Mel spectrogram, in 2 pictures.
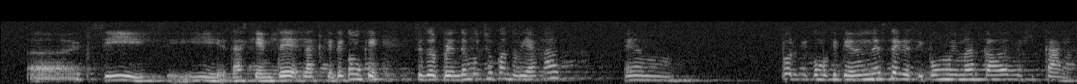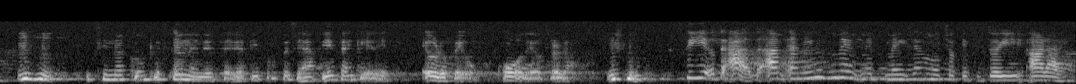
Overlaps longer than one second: none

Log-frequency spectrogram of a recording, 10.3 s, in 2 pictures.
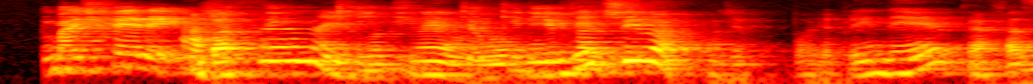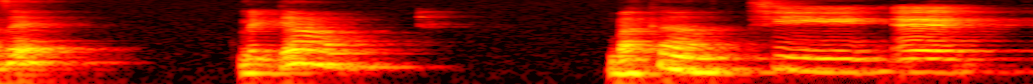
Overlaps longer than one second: present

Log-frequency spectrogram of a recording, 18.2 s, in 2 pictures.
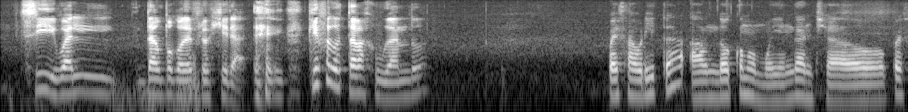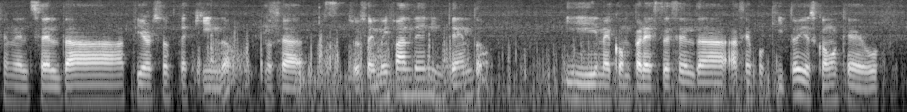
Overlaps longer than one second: none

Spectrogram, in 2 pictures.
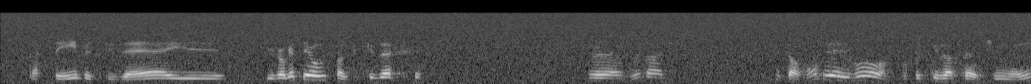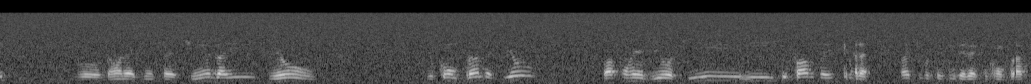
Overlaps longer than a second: none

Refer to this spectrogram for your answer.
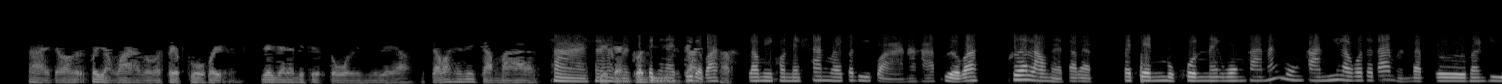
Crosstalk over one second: present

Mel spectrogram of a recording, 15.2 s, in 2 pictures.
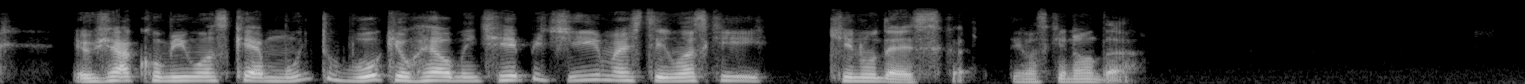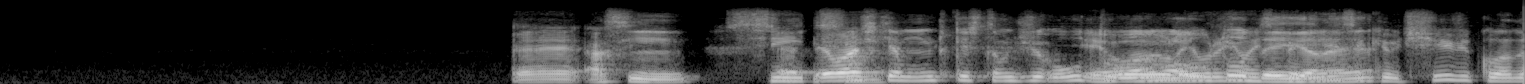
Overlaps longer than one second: present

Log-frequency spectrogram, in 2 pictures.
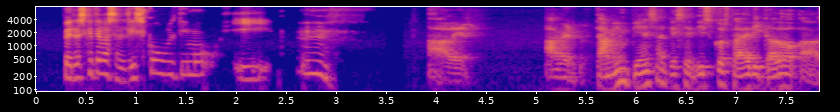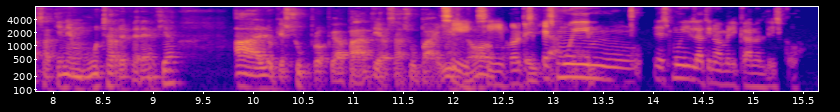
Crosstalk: present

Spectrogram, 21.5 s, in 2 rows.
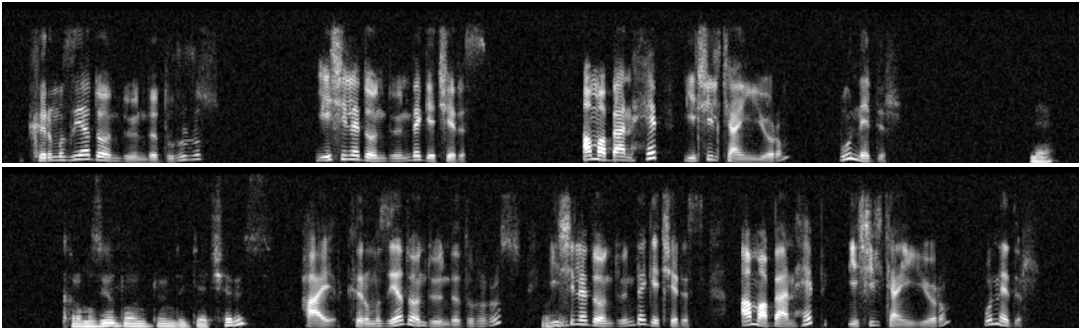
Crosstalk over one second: none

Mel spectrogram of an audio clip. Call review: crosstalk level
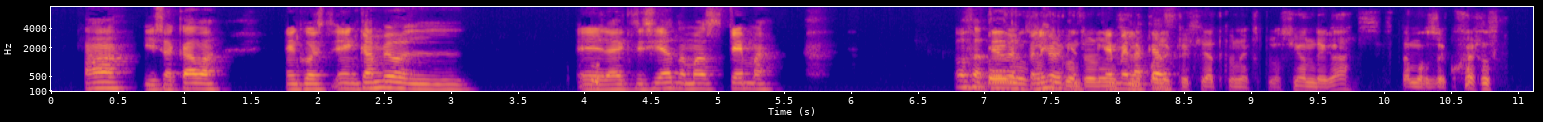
present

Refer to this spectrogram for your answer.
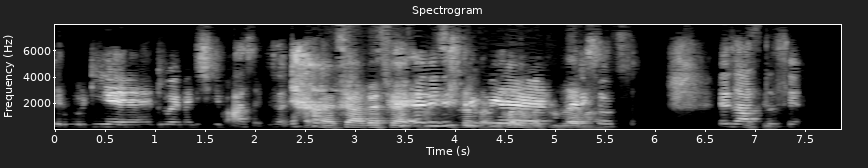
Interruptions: present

